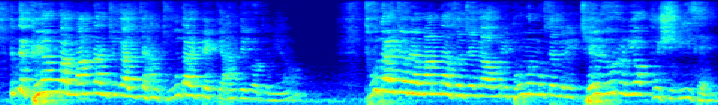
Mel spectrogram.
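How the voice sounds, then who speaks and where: Amid noticeable background noise and audible room echo, a man speaks fairly slowly in an extremely high pitch, his tone animated and his pitch swinging very widely. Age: 60s. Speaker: pastor. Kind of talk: sermon. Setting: church.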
